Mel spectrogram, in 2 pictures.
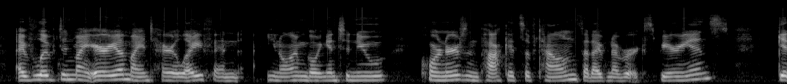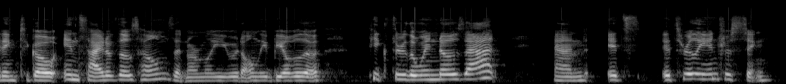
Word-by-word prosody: I've 190 +1 +2
lived 210 0 +2
in 225 0 +1
my 210 -3 0
area 205 +4 +5
my 190 -6 0
entire 185 0 -1
life 185 +5 +1
and, 165 -2 -6
eh, - - -23 0.2
you 200 -1 -7
know, 175 0 -4
I'm 195 0 -2
going 180 -1 0
into 185 +2 -3
new 190 +1 -2 0.3
corners 200 +1 +1
and 180 -2 -4
pockets 185 +1 -3
of 190 -1 -5
towns 190 +6 -3
that 180 -2 -3
I've 165 0 -1
never 170 -1 -3
experienced. 215 - -4 0.5
Getting 195 -2 +4
to 195 - -13
go 180 -2 +8
inside 205 -5 +2
of 200 - -2
those 210 -1 +1
homes 230 +3 -4
that 185 -3 -3
normally 170 +1 -6
you 175 0 -3
would 180 -1 -1
only 180 0 -3
be 180 +1 +1
able 180 +1 +2
to 185 +1 +3 0.5
peek 255 -4 -7
through 230 -1 +1
the 215 - +7
windows 230 +2 +2
at, 270 +5 +4 0.6
and 180 0 -3 0.2
it's 205 - -2 0.2
it's 420 - 0
really 245 -1 +4
interesting. 230 -5 -6
195 Hz, 190 wpm, -24 LUFS, 180-220 Hz, 0.6 s, go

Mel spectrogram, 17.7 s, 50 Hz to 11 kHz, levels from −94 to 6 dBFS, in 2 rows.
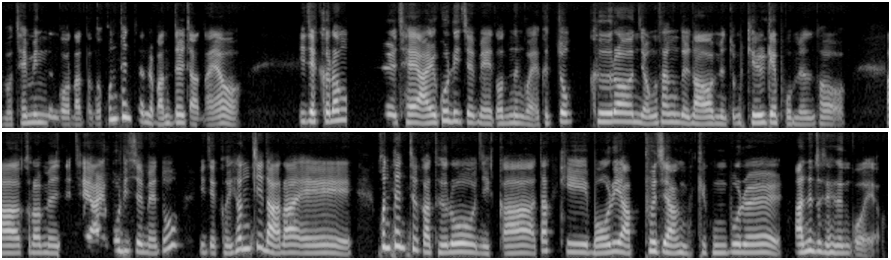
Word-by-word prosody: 뭐 155 0 -12
재밌는 190 +1 -4
거라던가 160 0 -7
콘텐츠를 285 - 0
만들잖아요. 175 -1 -1 0.6
이제 230 0 +4
그런 240 +3 +3
것들을 400 +8 -6
제 205 -1 +3
알고리즘에 200 -1 +1
넣는 185 +1 -4
거예요. 160 -2 -6
그쪽 220 +6 -1
그런 225 -1 +2
영상들 195 +2 -2
나오면 175 -1 0
좀 185 - -10
길게 200 0 +4
보면서 165 0 -8 0.4
아 190 0 +4
그러면 200 -1 -3
이제 - - -10
제 - - -21 0.2
알고리즘에도 245 - -2 0.2
이제 205 -1 -6
그 185 0 -6
현지 300 - +1
나라의 195 -4 +3 0.3
컨텐츠가 320 - +3
들어오니까 195 -3 +1
딱히 220 -4 -2
머리 200 +5 +2
아프지 220 +4 +2
않게 195 +1 -2
공부를 205 +1 0
안 205 +3 +4
해도 245 -2 +2
되는 195 -2 -2
거예요. - - -7
200 Hz, 340 characters per minute, -24 LUFS, 185-225 Hz, 0.6 s, 이제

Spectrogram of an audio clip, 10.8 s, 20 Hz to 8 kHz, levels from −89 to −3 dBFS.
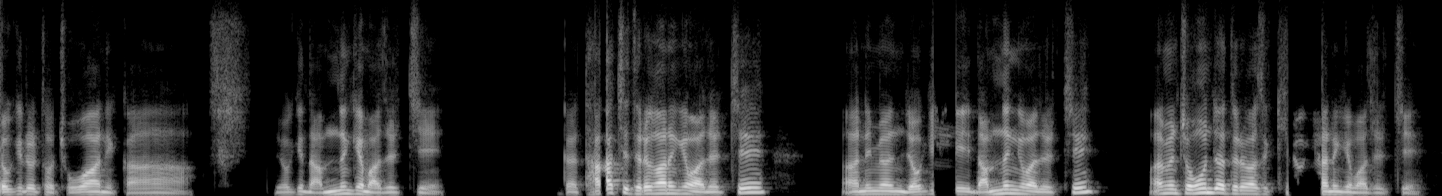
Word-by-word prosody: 여기를 115 +2 0
더 95 - -5
좋아하니까 90 -6 -3 0.6
여기 95 0 -7
남는 125 +7 0
게 135 - +1
맞을지. 95 -1 -3 0.9
그러니까 - - -7
다 - - +3
같이 165 0 +2
들어가는 140 +2 +5
게 135 - -1
맞을지 105 - +2 0.6
아니면 120 -1 0
여기 110 +3 +1 0.3
남는 130 +10 +2
게 135 - 0
맞을지 120 - 0 0.4
아니면 155 +2 0
저 150 - +4
혼자 175 +1 +6
들어가서 130 -5 +1
기러기 - - -18
하는 110 -2 +2
게 100 - 0
맞을지. 90 -3 -6
115 Hz, 345 characters per minute, -23 LUFS, 100-140 Hz, 0.9 s, 혼자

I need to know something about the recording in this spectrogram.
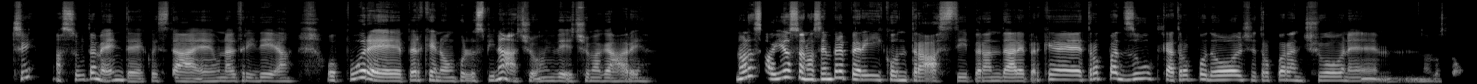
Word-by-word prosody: Sì, 305 +4 -2 0.2
assolutamente, 215 - -1
questa 145 -2 -1
è 145 +2 -3
un'altra 160 +2 -5
idea. 155 -1 -5 0.3
Oppure 190 - +4
perché 195 +3 -1
non 160 -2 -5
con 175 +1 -8
lo - - -8
spinacio 195 +3 +1
invece, 165 -1 -5
magari. 160 -1 -3 1.0
Non - - +3
lo - - +2
so, 275 -9 +2
io 290 +7 +5
sono 310 -7 +6
sempre 250 +7 +4
per 235 -7 +4
i 215 -1 -4
contrasti, 195 -4 0
per 165 - -3
andare, 165 0 +1
perché 220 0 +2
troppa 265 +1 -1
zucca, 255 0 -1
troppo 215 +3 -4
dolce, 205 -1 +2
troppo 185 +2 -6
arancione, 185 +3 -4
mhmm, 135 - -17
non 75 - -15
lo - - -20
so. - - -20
195 Hz, 145 wpm, -23 LUFS, 165-225 Hz, 1.0 s, sono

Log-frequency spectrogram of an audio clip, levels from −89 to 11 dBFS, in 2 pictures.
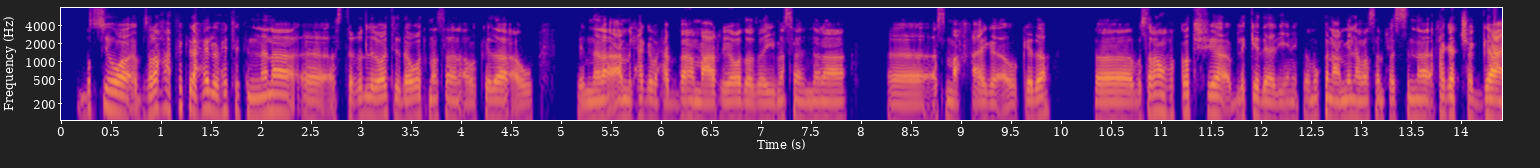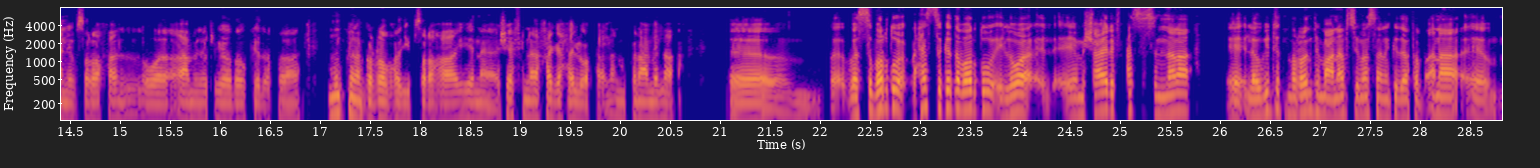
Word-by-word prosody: بُصّي، 160 +7 -3
هو 145 -4 +4
بصراحة 165 +6 -1
فكرة 180 - 0
حلوة، 155 -3 0
حتّة 145 -1 -10
إن 125 0 -4
أنا 145 +1 +3 0.4
أ - - -10
أستغل 125 +2 -6
الوقت 125 +1 +1
دوّة 120 +2 0
مثلًا 115 -1 -4
أو - - -5
كده. 115 +2 +1
أو 105 -1 -4 0.5
إن 105 +2 -5
أنا 115 +1 +3
أعمل 115 0 0
حاجة 120 -1 -4
باحبها 105 +1 -2
مع 105 -1 +2
الرياضة 110 0 -1
زي 105 0 -5
مثلًا 110 +1 -4
إن 105 0 -9
أنا 110 0 -1 0.4
آآ 100 0 -2
أسمع 105 -3 -3
حاجة 105 +1 -2
أو 100 - -4
كده. 115 +5 0 0.4
فبصراحة 110 +6 +2
ما 130 - -10
فكّرتش 145 +3 -2
فيها 135 -1 +1
قبل 120 - -5
كده 115 -2 -2
يعني. 105 +1 -9
فممكن 120 0 -6
أعملها 115 +1 -1
مثلًا 115 +1 -4
بحيث 115 +2 +4
إنّها 120 0 -1
حاجة 130 0 +2
تشجّعني 115 -2 +4
بصراحة 105 +2 -3
اللي - - -11
هو 100 -1 -1
أعمل 105 0 -2
الرياضة 100 -1 -5
وكده. 100 - -9
فممكن 135 0 -4
أجرّبها 110 -2 0
دي 105 - -8
بصراحة 105 0 -1
ي 105 0 -6
أنا 105 -1 -6
شايف 120 -2 -4
إن 115 -1 0
حاجة 115 0 -2
حلوة 105 -1 -3
فعلًا - - -6
ممكن 110 +1 -9
أعملها. 105 0 -2 0.6
آآ 105 0 +2 0.7
ب - - -3
بس 130 +4 +10
برضه 170 +2 +6
باحس 175 0 +3
كده 170 0 +4
برضه 160 0 +5
اللي 125 +1 -1
هو 150 +1 +8
ال - - -3
أ - - -1
مش 125 +2 -2
عارف 150 +1 +5
حاسس 155 -2 -1
إن 130 0 -3
أنا 150 +1 +6 0.4
أ - - +2
لو 120 0 +3
جيت 160 +3 -3
اتمرّنت 140 0 +1
مع 125 -3 +5
نفسي 130 +2 +1
مثلًا 130 -1 -1
كده، 120 0 0
طب - - -5
أنا 130 -1 +5
أ - - -2
115 Hz, 190 wpm, -23 LUFS, 105-135 Hz, 0.7 s, بس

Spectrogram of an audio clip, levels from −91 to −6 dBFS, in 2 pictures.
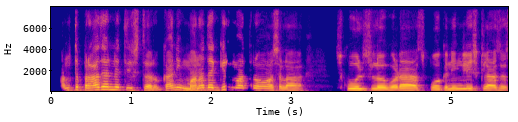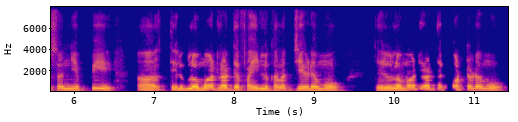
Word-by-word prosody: అంత 200 +3 -7
ప్రాధాన్యత 235 +2 +3
ఇస్తారు. 170 -7 -1
కానీ 200 +5 +1
మన 150 +8 +2
దగ్గర 220 +4 0
మాత్రం 205 -2 -2 0.2
అసలా 160 -2 0 0.6
స్కూల్స్‌లో 160 -1 +3
కూడా 170 +1 +5 0.2
స్పోకెన్ 155 0 -1
ఇంగ్లీష్ 160 +1 0
క్లాసెస్ 160 0 +1
అని 170 0 -3
జెప్పి, 170 +2 -4 0.5
ఆహ్, 145 -2 -1 0.2
తెలుగులో 160 +5 +2
మాట్లాడితే 160 0 +1
ఫైన్‌లు 160 +3 -1
కలెక్ట్ 160 -2 -4
జేయడము, 170 -1 0 0.5
తెలుగులో 160 +3 +1
మాట్లాడితే 160 -1 -2
కొట్టడము. 170 +1 -2
165 Hz, 125 wpm, -21 LUFS, 155-175 Hz, 0.6 s, కూడా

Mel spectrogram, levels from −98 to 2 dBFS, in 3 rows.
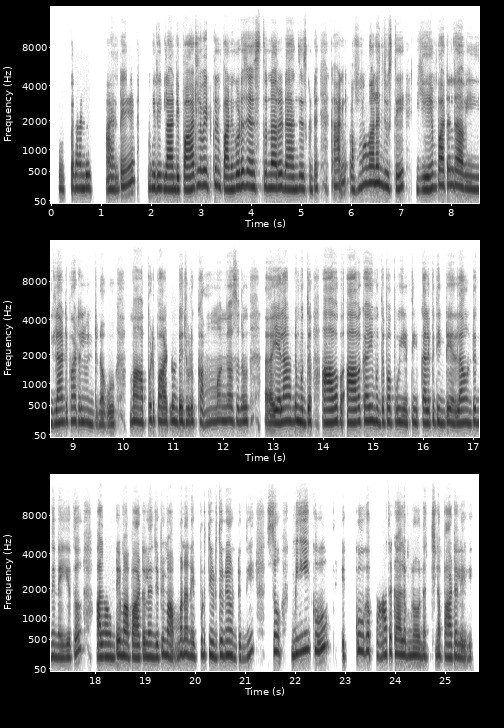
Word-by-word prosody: Super 210 +1 -5
అండి. 215 0 +2 0.4
అంటే 200 +4 -1 0.5
మీరిలాంటి 210 -2 +4
పాటలు 215 +6 +4
వేట్టుకొని 265 0 0
పని 200 0 +5
గూడా 230 +2 +5
జేస్తున్నారు 225 -1 +2
డ్యాన్సేసుకుంటే. 205 +1 0 0.3
కానీ 255 +5 -2 0.2
అమ్మ 200 +4 -5 0.2
వాళ్ళని 300 -2 +4
జూస్తే, 210 -2 -1 0.6
"ఏం 210 +2 +2
పాటలురా 265 0 +1
అవి? 215 -1 0 0.2
ఇలాంటి 215 +3 +1
పాటలు 220 -1 -1
వింటున్నావు. 95 - -5 0.4
మా 235 - +3
అప్పుడు 250 +5 -5
పాటలు 225 0 +1
ఉంటాయి 230 +1 +2
జూడు 220 +1 0
కమ్మంగా, 225 +4 -3
అసలు 225 +1 -2 0.7
ఎలా 220 +2 +4
అంటే 235 +1 +1
ముద్ద 215 0 0 0.4
ఆవ 210 0 +7 0.4
ఆవకాయ, 225 +2 +3
ముద్దపప్పు 215 0 -2 0.2
ఎ - - -3
తి 215 - 0 0.2
కలిపి 205 +2 0
తింటే 215 +1 0
ఎలా 205 +1 +2
ఉంటుంది? 210 +1 -2
నెయ్యితో 205 +6 -2 0.4
అలా 210 0 +2
ఉంటేయి 230 +4 +2
మా 215 - +5
పాటలు" 200 +1 +2
అని 200 - -2
జెప్పి 245 +5 -2
మా 210 - +4
అమ్మ 215 +2 -6
నన్నెప్పుడు 225 0 -3
తిడుతూనే 230 +2 0
ఉంటుంది. 195 +4 -7 0.4
సో, 295 - -1 0.4
మీకు 300 +2 0 0.5
ఎక్కువగా 295 -1 -3 0.2
పాత 235 +4 -1 0.2
కాలంలో 235 -1 +1 0.2
నచ్చిన 210 0 -7 0.2
పాటలేవి? 205 -1 -2
220 Hz, 135 wpm, -22 LUFS, 205-235 Hz, 0.7 s, ఆవ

